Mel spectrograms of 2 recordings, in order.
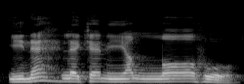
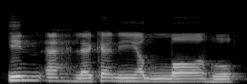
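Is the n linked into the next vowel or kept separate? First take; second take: linked; separate. First: The n runs straight into the next vowel. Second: The n is closed before the next vowel. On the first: The speaker calls it wrong. "Şöyle değil. Doğru okuyuş olmaz" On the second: The speaker calls it right. "İzhar var"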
